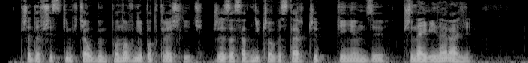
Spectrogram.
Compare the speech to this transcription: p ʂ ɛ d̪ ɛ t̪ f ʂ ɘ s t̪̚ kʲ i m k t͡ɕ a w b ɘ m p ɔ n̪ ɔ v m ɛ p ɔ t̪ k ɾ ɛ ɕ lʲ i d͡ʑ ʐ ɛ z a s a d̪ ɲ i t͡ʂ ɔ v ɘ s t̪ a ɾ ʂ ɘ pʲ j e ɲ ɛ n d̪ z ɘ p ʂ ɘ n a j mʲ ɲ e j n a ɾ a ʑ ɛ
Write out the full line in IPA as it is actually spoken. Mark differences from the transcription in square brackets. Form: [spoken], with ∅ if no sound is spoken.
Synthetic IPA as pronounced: p ʂ ɛ d̪ ɛ [∅] f ʂ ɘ s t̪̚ kʲ i m [x] t͡ɕ a w b ɘ m p ɔ n̪ ɔ v [ɲ] ɛ p ɔ t̪ k ɾ ɛ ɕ lʲ i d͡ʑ ʐ ɛ z a s a d̪ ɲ i t͡ʂ ɔ v ɘ s t̪ a ɾ [t͡ʂ] ɘ pʲ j e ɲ ɛ n d̪ z ɘ p ʂ ɘ n a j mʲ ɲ e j n a ɾ a ʑ ɛ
